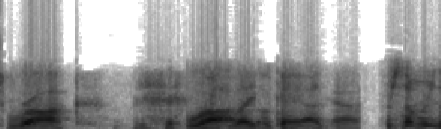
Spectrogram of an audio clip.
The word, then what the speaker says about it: Rach: Folly uh Jonathan what ises how do you pronounce your last name exactly it's it's rock rock okay for some reason I was wanting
